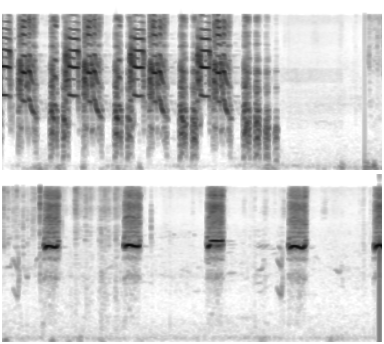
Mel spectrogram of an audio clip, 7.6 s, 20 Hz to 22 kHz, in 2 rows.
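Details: Wild francolins (teetar), with chicks fighting and a female calling: a burst of harsh, descending squawks for under three seconds, then silence, then short, clear, high whistled notes repeated roughly every 0.8 seconds.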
